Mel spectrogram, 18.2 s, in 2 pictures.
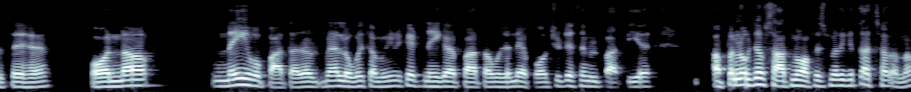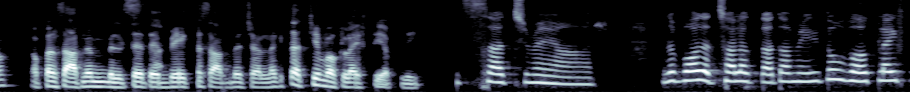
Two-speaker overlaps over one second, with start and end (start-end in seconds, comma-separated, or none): none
